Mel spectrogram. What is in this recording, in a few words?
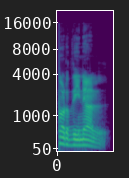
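"ordinal", Spanish, male; mekanta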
